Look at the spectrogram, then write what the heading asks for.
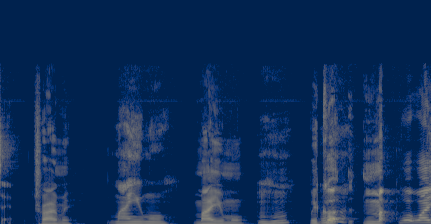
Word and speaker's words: Maignomo: use it because people don't know how to pronounce it try me mayumo mm-hmm we've got why are you surprised that i got it right i mean like not everyone gets a right they call me meganono i know i'm like no it's my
